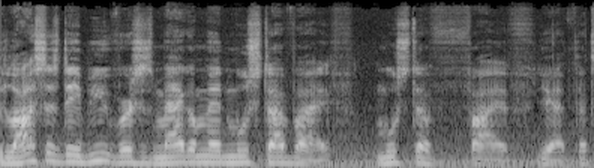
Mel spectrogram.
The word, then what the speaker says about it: Mustafayev: He lost his debut versus Magomed Mustafayev.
